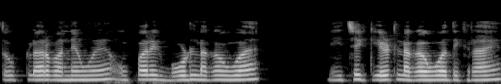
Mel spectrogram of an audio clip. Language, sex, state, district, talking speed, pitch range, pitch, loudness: Hindi, female, Uttarakhand, Tehri Garhwal, 215 wpm, 205-220 Hz, 210 Hz, -17 LUFS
